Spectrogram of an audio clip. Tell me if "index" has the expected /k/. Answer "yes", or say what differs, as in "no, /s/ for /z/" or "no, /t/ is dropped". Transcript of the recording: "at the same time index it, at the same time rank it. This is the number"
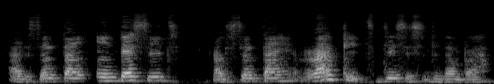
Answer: no, /k/ is dropped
